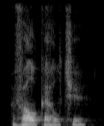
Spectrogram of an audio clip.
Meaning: diminutive of valkuil
- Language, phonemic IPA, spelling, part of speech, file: Dutch, /ˈvɑlkœylcə/, valkuiltje, noun, Nl-valkuiltje.ogg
